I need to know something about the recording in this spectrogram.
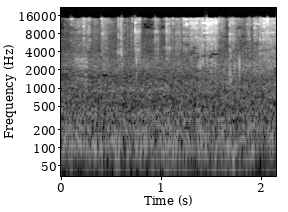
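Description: Low rumble of wind and handling on a hand-held phone microphone while walking, with brief bursts of light metallic jingling.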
